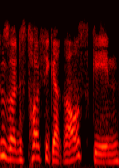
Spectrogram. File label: german voice; BALLY; CORVETTE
